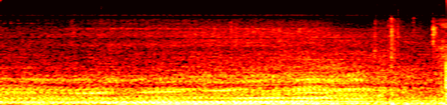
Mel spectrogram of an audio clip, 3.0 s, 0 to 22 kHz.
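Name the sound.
2004 Mercedes E55 AMG drifting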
